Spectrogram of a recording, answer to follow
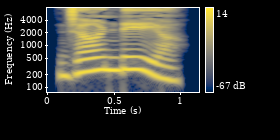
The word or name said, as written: ಜಾಂಡೇಯ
